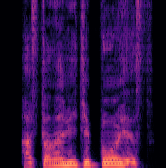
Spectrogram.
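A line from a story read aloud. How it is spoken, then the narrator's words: Yelling. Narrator (Russian): заорал я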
